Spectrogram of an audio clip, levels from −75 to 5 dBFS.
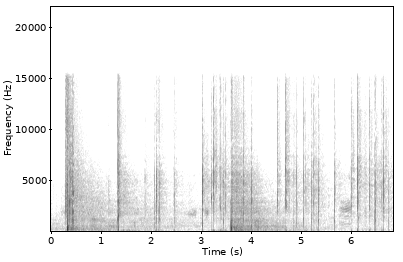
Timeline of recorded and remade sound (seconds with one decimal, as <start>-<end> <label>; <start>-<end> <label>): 0.0-1.1 recorded; 1.1-5.2 remade; 5.2-6.9 recorded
